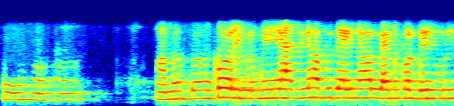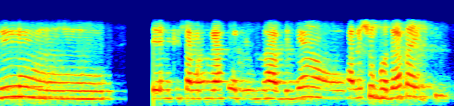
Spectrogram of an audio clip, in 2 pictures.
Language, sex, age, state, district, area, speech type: Odia, female, 45-60, Odisha, Angul, rural, conversation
